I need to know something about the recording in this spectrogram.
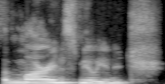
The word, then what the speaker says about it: Marin Smiljanic: Okay, you get one shot at this, so please tell us the real pronunciation. It's Marin Smiljanic.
